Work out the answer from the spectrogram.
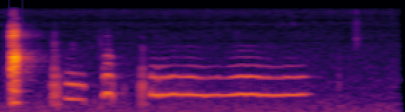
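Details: A male pet blue-crowned conure named Bingo says its own name, "Bingo", in a nasal, speech-like voice: a sharp click, two quick syllables, then a long drawn-out tone, in a small room.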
